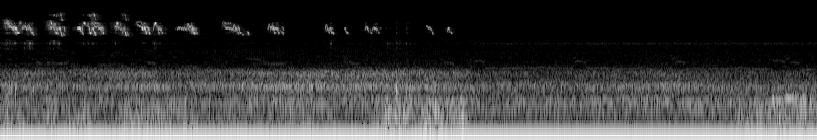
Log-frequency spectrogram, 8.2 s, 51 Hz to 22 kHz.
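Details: Seven-day-old European pied flycatcher chicks begging in a nest box, filmed on 23 June 2012: rapid high thin cheeping notes in bursts for about four seconds, then fading out, over steady low rumbling hum.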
